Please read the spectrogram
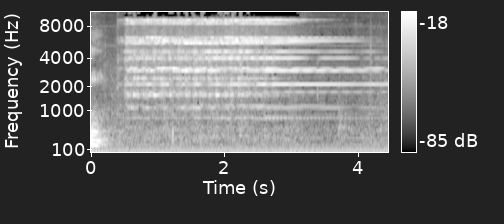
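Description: Altar bells rung at the elevation of the host: a bright cluster of high ringing tones starts about half a second in and fades slowly.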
